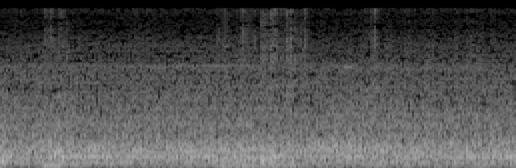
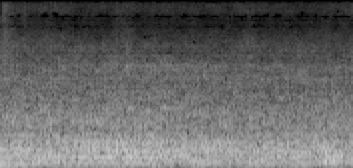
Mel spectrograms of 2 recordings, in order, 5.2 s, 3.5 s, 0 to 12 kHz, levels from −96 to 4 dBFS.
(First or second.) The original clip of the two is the first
